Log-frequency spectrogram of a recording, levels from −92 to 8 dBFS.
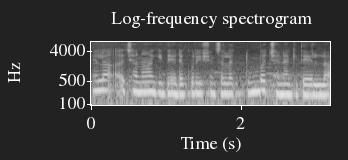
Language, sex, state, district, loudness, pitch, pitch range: Kannada, female, Karnataka, Dakshina Kannada, -13 LUFS, 215 Hz, 205-235 Hz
